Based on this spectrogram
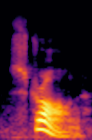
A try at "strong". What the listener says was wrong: So this time you made an O sound. With ah, your mouth is relaxed. Ah. With O, your tongue moves back just a little, but the big difference is your lips come forward and round a little.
